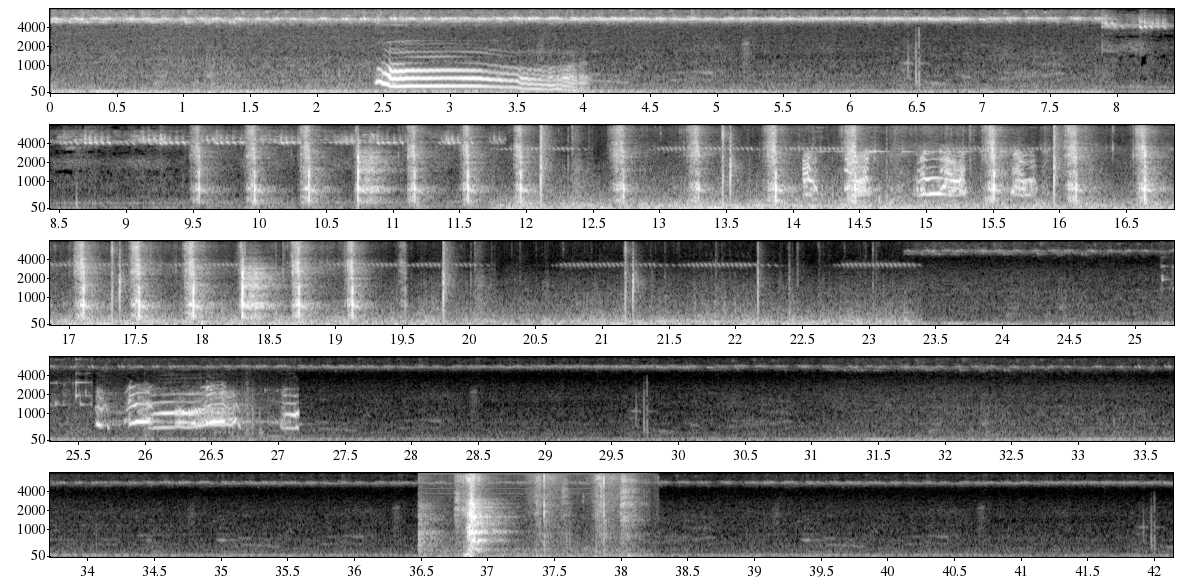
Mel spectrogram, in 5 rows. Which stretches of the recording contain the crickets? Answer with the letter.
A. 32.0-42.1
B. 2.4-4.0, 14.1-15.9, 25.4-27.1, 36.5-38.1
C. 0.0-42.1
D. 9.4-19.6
C.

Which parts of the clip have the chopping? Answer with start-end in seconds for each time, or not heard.
9.4-19.6.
